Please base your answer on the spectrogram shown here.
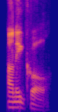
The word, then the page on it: unequal: British English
